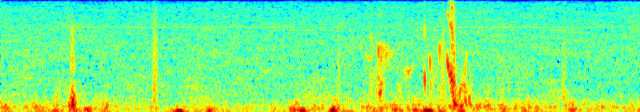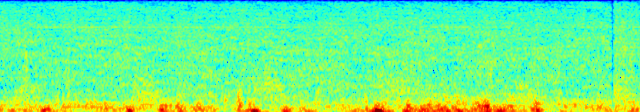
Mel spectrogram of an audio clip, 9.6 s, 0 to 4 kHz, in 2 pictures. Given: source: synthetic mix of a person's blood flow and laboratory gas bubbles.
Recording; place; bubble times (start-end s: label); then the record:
Doppler ultrasound of blood flow; subclavian vein
2.71-3.11 s: bubbles
3.15-3.56 s: bubbles
From the record:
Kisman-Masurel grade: 222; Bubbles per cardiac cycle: several, 3 to 8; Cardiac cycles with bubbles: 10 to 50%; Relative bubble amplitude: moderate (0.250 to 0.450); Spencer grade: 2 (many but less than half of the cardiac periods contain bubble signals, singularly or in groups); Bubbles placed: anywhere in the cardiac cycle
